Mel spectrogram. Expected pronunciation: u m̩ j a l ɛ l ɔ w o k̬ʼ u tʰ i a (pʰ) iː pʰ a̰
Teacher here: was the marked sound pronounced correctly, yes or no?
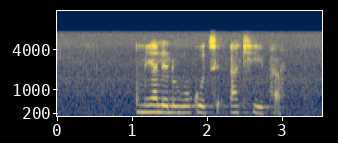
no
